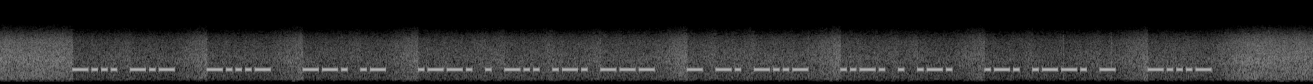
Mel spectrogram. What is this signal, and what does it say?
Morse code, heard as a keyed tone, machine-sent, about 25 wpm, 700 Hz, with radio static. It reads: BK <BT> GA PEDRO TNX FER RPT <BT>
